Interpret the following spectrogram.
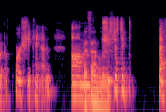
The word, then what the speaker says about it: Bethan: And I know how to pronounce it. It's not Beth Ann.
